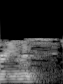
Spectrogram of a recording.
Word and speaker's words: Remus: Uh, John Remus, Chief of the Missouri River Basin Water Management Division. My last name is spelled R-E-M-U-S.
